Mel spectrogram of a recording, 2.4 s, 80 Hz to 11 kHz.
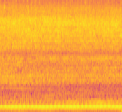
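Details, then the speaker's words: Auction vehicle: a steady, even low hum with no misses, knocks or ticks; it burns a little oil (suspected valve seals or guides from sitting) and shows 15 volts (probably a failed regulator), but runs like a top. "it runs like a top hers like a kitten and it's not dead as a doornail"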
